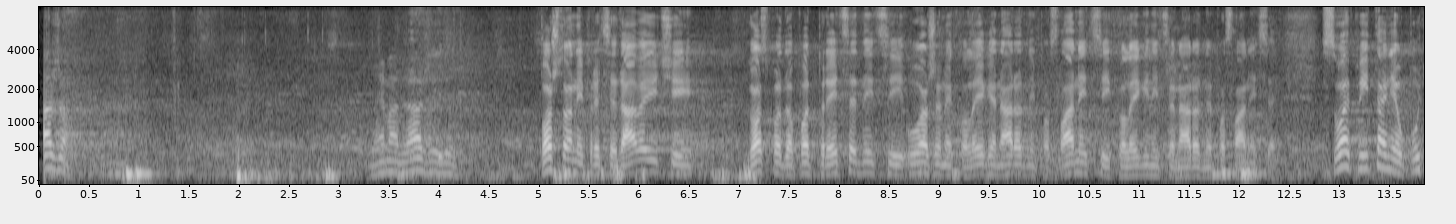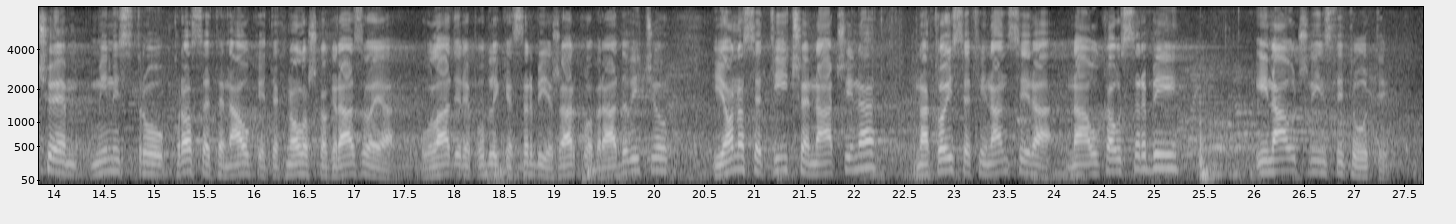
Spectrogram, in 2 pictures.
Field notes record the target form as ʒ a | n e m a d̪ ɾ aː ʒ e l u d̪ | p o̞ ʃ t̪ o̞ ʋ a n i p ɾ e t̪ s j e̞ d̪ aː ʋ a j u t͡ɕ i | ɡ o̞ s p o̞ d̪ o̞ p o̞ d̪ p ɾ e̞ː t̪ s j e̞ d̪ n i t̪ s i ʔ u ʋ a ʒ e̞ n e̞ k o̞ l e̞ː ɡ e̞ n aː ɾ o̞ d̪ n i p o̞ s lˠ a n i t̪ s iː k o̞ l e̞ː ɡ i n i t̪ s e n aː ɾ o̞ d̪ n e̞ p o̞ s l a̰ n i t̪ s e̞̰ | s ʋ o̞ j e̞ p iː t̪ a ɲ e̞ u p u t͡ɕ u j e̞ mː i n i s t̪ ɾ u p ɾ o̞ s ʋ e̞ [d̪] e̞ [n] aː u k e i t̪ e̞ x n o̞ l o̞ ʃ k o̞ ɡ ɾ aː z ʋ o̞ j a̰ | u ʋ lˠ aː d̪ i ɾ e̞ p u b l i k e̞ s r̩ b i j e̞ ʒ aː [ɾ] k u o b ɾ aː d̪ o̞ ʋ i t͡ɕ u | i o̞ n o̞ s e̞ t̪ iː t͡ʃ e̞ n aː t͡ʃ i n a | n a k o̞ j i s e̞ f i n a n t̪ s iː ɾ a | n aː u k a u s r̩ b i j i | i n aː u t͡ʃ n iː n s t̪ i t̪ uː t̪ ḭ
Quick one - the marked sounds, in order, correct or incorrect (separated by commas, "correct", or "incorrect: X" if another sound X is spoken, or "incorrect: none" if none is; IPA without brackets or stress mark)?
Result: incorrect: t̪, correct, correct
